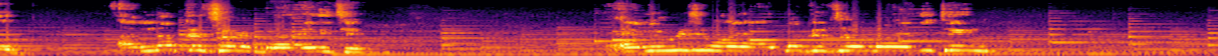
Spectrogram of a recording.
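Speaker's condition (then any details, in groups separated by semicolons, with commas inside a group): Cerebral palsy; unable to walk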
